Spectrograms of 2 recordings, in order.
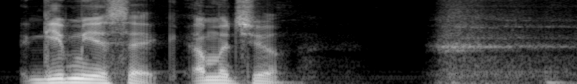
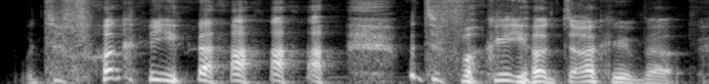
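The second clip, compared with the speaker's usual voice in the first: helpless laughter through the words; real laughing fit, barely getting it out; laughing hard; 6 semitones higher than usual. Real, not acted. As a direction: crack up while asking, pitched up. Cracking up at garbled messages.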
